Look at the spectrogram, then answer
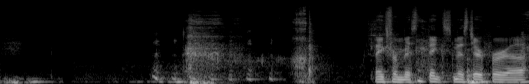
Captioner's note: all laughing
